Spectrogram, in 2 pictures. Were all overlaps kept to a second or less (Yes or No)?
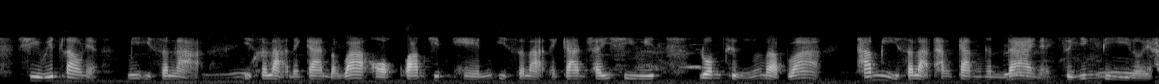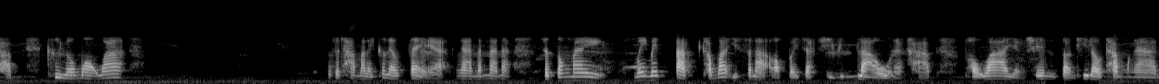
Yes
